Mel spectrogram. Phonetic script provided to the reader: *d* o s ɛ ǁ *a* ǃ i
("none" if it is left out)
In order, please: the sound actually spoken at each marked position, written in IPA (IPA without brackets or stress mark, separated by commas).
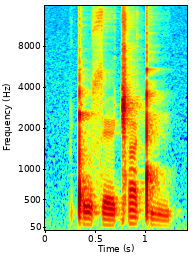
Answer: ǃ, a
